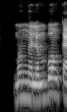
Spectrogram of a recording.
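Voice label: "menggelembungkan", Malay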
